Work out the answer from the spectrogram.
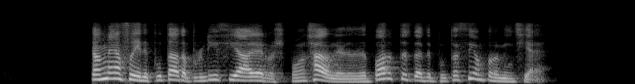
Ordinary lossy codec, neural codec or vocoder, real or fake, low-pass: MP3, 96 kbps; codec, 16 kHz, 0.5 kbps, FunCodec, trained on Chinese and English, 25 frames a second; fake; 7.2 kHz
